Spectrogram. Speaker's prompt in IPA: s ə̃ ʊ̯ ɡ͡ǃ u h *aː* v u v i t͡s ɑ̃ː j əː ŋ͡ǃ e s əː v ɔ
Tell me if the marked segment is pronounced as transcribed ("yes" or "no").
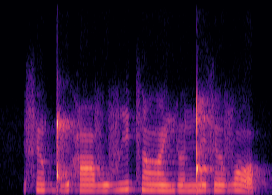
no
